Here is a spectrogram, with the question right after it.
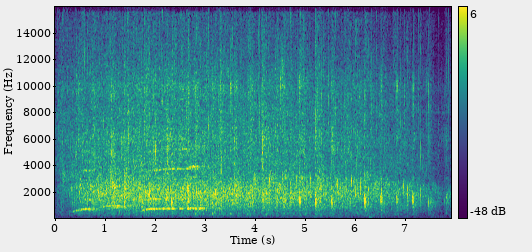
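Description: A large audience at a doctoral hooding ceremony claps in sustained, dense applause for several seconds, fading slightly toward the end, with a brief voice heard early on.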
